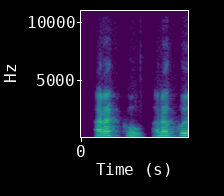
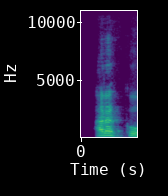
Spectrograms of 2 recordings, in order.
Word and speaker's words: Arakku: अरक्कू is the correct pronunciation. Arakku Valley.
